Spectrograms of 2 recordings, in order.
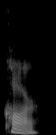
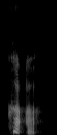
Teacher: Take the word car in English. Do you hear how there's air after the k sound? Car. In Hawaiian, there's going to be less air.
